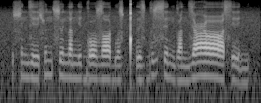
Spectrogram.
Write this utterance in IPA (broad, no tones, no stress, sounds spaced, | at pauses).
ɬ ɘ n z e ɬ u n s ɵ n ɑ n e ɡ uː zˤ ɘ ɡ ɔ z ǃʼ ɘ z ɡ ɵ z s ɘ n ɡ ɑ n z ɘ ʕ ɑː s e n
